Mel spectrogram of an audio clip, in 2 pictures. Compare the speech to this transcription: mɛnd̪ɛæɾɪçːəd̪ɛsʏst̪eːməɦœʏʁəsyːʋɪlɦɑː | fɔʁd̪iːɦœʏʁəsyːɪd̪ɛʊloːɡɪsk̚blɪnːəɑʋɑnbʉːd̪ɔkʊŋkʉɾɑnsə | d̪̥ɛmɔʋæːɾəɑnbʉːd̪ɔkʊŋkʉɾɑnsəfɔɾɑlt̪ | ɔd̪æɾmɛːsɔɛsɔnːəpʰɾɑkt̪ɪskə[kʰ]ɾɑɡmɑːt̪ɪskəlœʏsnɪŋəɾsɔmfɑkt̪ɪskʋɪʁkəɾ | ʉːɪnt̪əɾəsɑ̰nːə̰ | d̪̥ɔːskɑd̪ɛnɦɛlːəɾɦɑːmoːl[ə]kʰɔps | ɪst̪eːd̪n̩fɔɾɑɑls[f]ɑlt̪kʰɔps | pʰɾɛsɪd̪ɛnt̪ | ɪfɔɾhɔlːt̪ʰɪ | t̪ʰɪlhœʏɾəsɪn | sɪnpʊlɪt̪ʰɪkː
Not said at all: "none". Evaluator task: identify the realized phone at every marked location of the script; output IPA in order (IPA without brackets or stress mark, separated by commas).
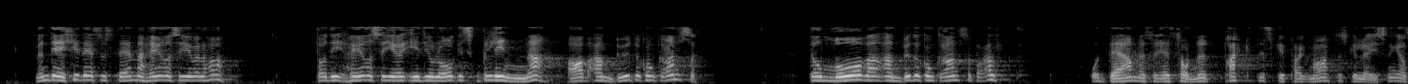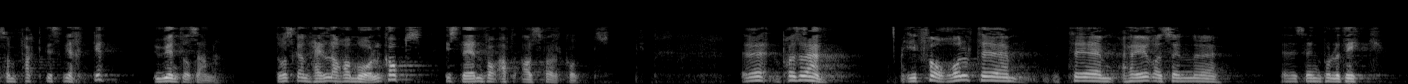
pʰ, ə, f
